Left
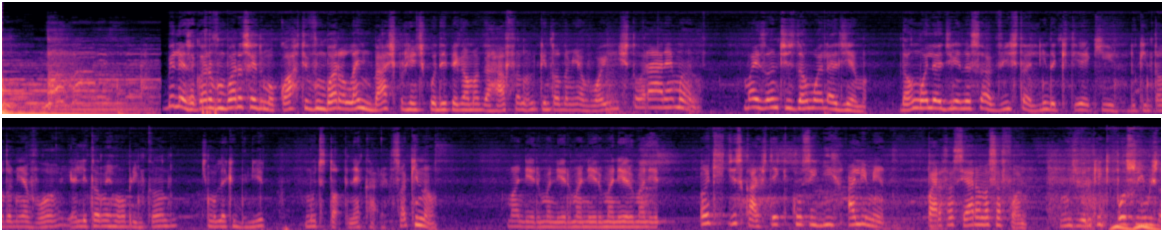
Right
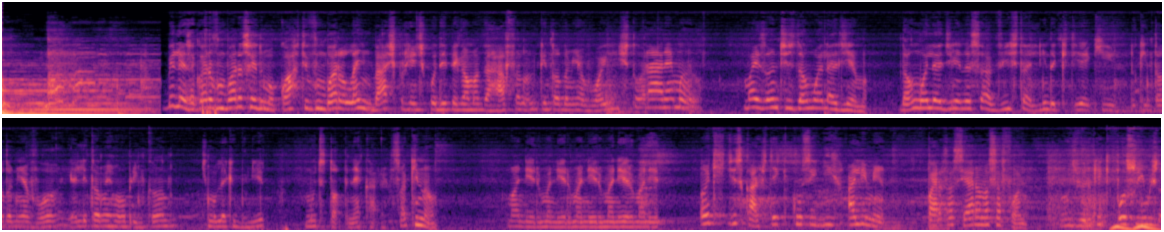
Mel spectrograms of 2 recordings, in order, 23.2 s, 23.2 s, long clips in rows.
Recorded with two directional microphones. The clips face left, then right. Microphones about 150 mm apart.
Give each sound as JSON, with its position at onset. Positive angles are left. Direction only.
{"t": 0.0, "sound": "music", "side_deg": 0}
{"t": 1.7, "sound": "a woman's voice", "side_deg": 10}
{"t": 22.5, "sound": "speech", "side_deg": 0}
